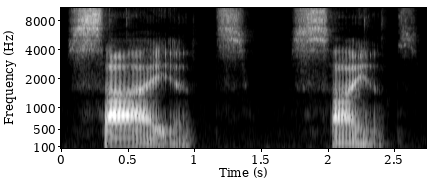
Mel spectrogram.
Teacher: here we have a long I, as in sci, science, and combined with an eh, as in energy.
